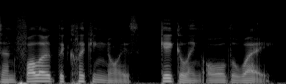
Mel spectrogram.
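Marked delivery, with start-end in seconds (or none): none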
